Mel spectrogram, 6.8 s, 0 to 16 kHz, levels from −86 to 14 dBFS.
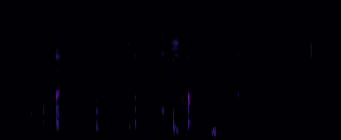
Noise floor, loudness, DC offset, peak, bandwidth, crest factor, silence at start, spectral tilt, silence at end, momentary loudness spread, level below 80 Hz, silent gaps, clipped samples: under -90 dBFS; -67 LUFS; under 0.1%; -46 dBFS; 6.6 kHz; 30 dB; 0.6 s; -1 dB/octave; 0.6 s; 3 LU; under -90 dBFS; 0.65-1.12 s, 1.22-3.38 s, 3.60-3.75 s, 3.82-4.23 s, 4.33-6.20 s; under 0.1%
